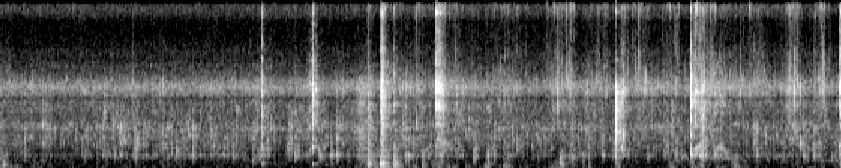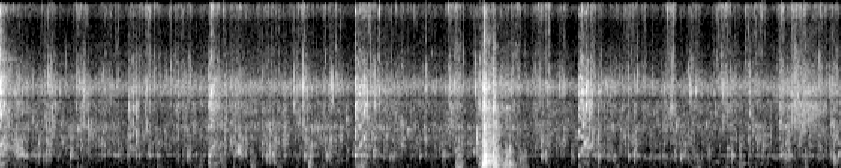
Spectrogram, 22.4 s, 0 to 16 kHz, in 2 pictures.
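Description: Spiced minced meat frying in a kadhai with a little oil: a faint steady sizzle, broken by scattered scrapes and clinks of a steel spoon stirring it against the pan, the loudest about 18 seconds in.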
